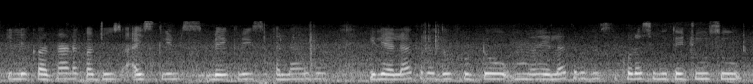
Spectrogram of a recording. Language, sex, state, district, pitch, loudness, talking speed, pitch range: Kannada, female, Karnataka, Chamarajanagar, 245 Hz, -16 LUFS, 80 wpm, 235-255 Hz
